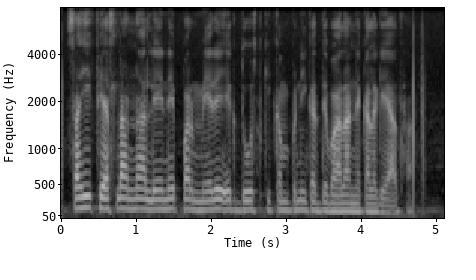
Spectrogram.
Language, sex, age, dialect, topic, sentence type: Hindi, male, 18-24, Awadhi Bundeli, banking, statement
